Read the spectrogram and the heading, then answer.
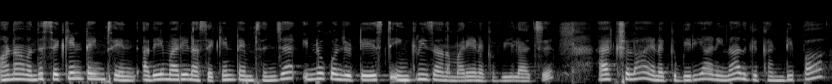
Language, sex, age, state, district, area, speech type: Tamil, female, 18-30, Tamil Nadu, Tiruppur, rural, spontaneous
